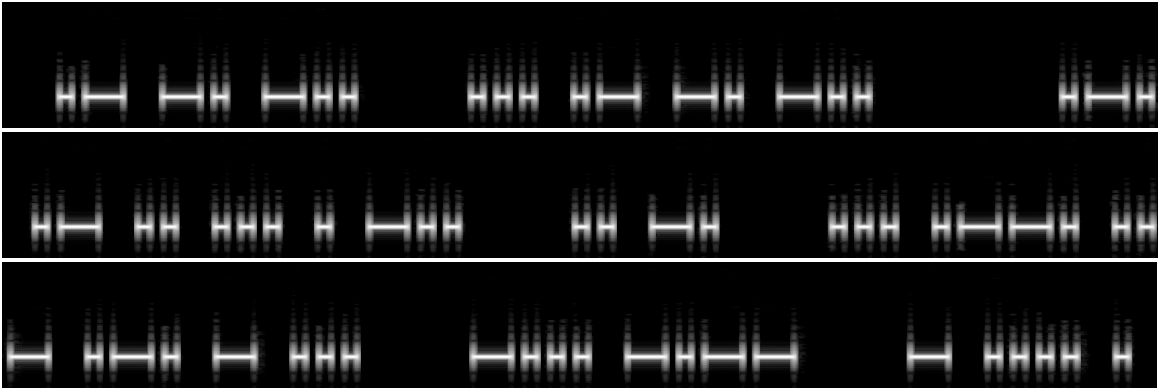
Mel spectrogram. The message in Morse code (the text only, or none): AND SAND RAISED IN SPURTS BY THE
